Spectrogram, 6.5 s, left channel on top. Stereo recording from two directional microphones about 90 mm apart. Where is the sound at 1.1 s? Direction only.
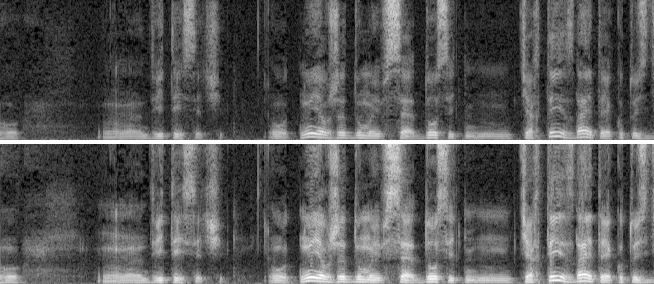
50° left (ahead or behind).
